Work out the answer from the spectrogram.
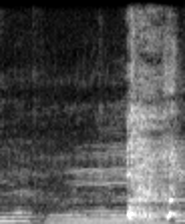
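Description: Two short, harsh cough bursts over a steady musical tone, in an adult with a cold.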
